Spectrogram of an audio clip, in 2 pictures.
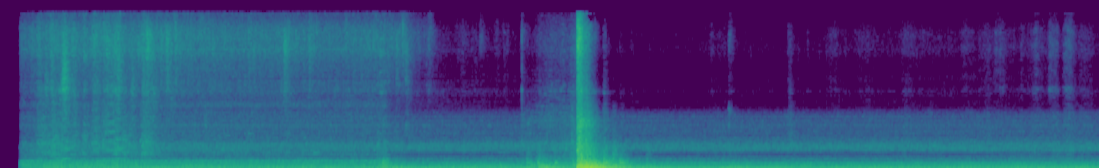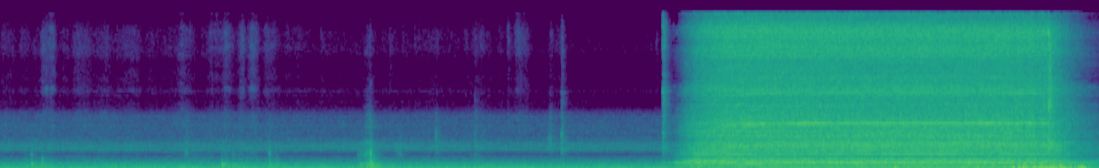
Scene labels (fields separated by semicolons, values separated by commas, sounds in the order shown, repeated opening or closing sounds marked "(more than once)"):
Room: lavatory; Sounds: running water, door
